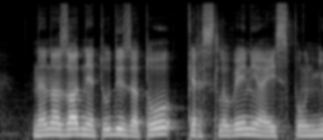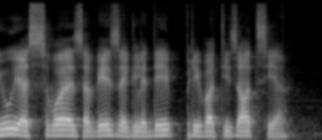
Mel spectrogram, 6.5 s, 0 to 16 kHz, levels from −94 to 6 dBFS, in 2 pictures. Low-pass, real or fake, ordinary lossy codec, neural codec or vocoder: 14.4 kHz; fake; none; autoencoder, 48 kHz, 128 numbers a frame, DAC-VAE, trained on Japanese speech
